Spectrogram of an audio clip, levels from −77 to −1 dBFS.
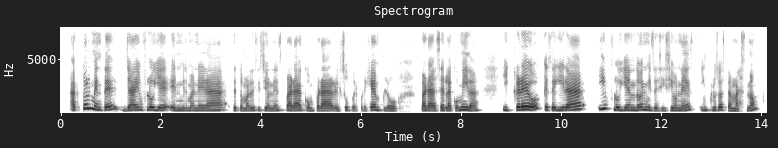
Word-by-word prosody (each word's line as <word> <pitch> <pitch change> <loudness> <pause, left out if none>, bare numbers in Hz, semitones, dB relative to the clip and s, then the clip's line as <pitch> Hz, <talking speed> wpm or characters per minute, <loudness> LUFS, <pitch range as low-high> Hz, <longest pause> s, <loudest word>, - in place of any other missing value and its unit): actualmente 265 - +2
ya 235 +2 +1
influye 245 -1 +1
en 220 0 -3
mis 215 0 -6
manera 220 +3 -2 0.2
de 215 - -4
tomar 210 -1 -5
decisiones 220 -1 -5
para 225 0 +1
comprar 200 0 -1
el 190 -1 -6
súper, 225 -4 -6
por - - -13
ejemplo, 205 -3 -2 0.5
para 215 -2 +2
hacer 215 +2 -2
la 215 -1 +1
comida, 220 0 0 0.4
y 235 -6 -6
creo 280 - +7
que 255 -9 -1
seguirá 245 +7 +3 0.2
influyendo 240 -10 +1
en 265 +1 +1
mis 235 -3 -3
decisiones, 220 +6 -4
incluso 225 +1 -3
hasta 240 -5 -3
más, 175 -4 -4
¿no? 280 - -2
225 Hz, 130 wpm, -25 LUFS, 210-250 Hz, 0.5 s, creo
